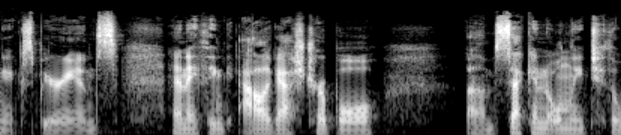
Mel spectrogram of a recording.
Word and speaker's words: Tripel: little weird um it's t r i p e l we just pronounce it like triple not tripel yeah but you know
